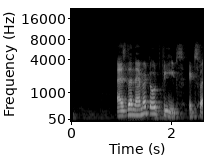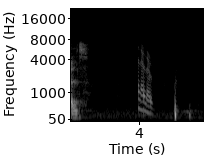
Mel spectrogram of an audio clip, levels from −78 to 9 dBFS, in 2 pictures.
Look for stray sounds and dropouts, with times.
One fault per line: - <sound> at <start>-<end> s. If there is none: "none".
- chirp at 4.0-4.3 s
